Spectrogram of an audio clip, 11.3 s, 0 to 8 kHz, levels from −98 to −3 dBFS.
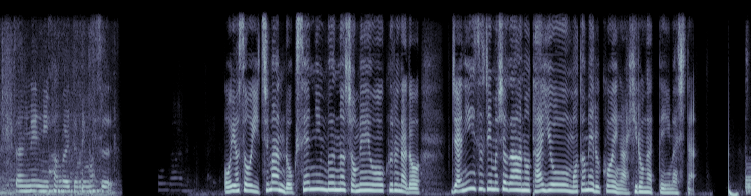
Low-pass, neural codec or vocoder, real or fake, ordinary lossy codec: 7.2 kHz; codec, 16 kHz, 4 kbps, X-Codec, HuBERT features, trained on balanced general audio; fake; none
